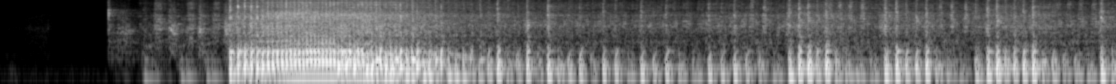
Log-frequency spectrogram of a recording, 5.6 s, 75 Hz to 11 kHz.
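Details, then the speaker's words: Homemade 190cc single-cylinder go-kart after rewiring and carb needle lowered (leaned out): starts and revs hard, then chops in rapid on-off bursts at the top, cutting out around 7000 rpm; sounds better, suspected fueling/carb issue. "it sounds better we have a fueling issue now"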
